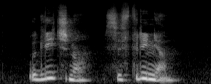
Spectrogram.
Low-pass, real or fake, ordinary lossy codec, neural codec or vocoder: 19.8 kHz; fake; none; vocoder, 44.1 kHz, 128 mel bands, Pupu-Vocoder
